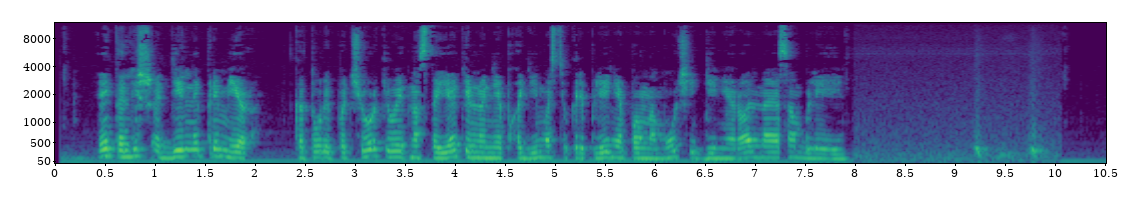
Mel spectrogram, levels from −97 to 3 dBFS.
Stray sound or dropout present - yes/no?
yes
